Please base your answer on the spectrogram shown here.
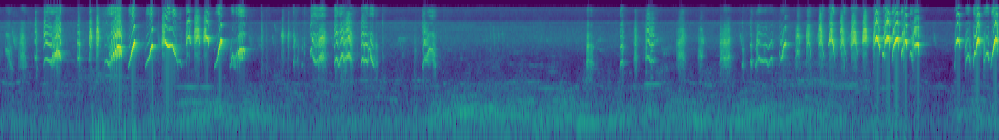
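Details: A pet cockatiel named Luntino sings bursts of bright, high whistles and harsh chirps, with short pauses between phrases.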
